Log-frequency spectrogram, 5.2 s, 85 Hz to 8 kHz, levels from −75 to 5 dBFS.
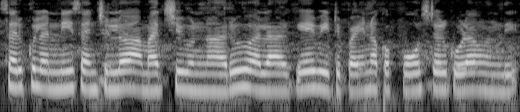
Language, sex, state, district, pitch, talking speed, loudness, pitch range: Telugu, female, Andhra Pradesh, Sri Satya Sai, 215 Hz, 125 wpm, -14 LUFS, 205-225 Hz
